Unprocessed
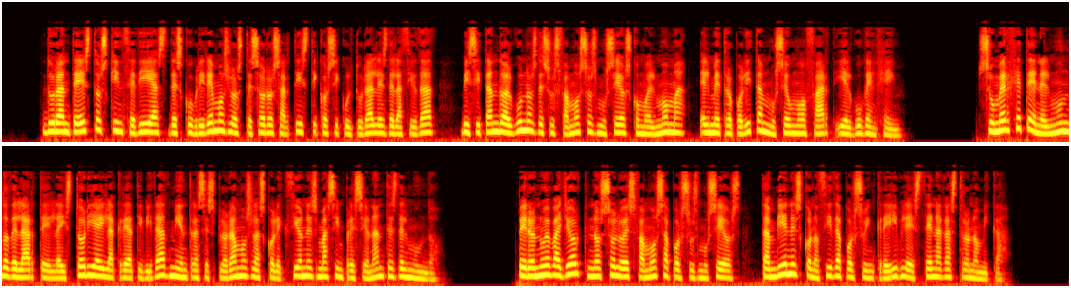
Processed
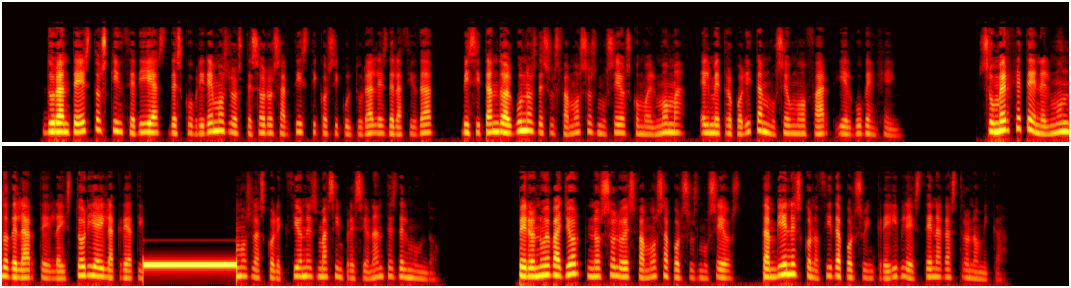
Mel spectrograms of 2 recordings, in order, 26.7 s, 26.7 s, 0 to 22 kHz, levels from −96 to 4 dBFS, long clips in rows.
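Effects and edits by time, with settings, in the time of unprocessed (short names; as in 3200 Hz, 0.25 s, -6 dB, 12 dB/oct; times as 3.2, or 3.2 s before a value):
15.1–16.27 bleep 499 Hz -8.5 dBFS
whole clip: upward expander 2.5:1, over -28 dBFS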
